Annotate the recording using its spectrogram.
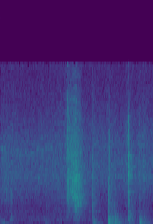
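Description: Handling noise from cleaning tools being put away into a plastic tote: a short scraping rustle about a second in, then a few light knocks and clunks.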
